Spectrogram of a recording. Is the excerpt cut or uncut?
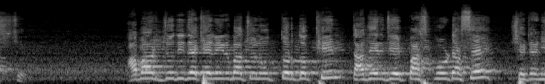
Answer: cut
